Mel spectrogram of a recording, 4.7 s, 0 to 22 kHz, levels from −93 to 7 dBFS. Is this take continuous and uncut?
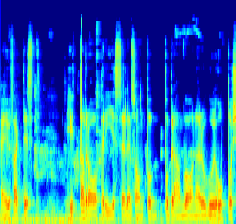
no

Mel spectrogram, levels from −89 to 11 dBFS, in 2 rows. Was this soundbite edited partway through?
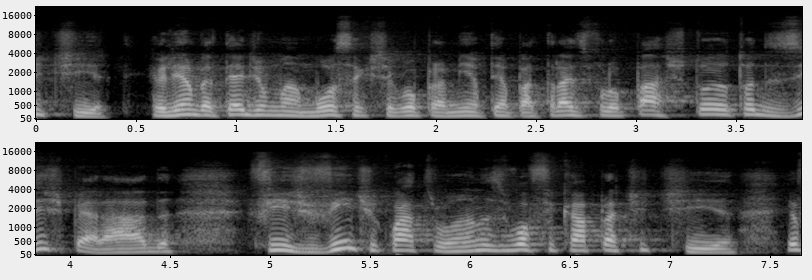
yes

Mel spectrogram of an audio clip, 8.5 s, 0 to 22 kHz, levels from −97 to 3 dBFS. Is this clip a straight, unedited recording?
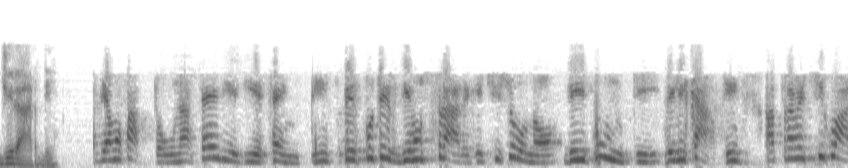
yes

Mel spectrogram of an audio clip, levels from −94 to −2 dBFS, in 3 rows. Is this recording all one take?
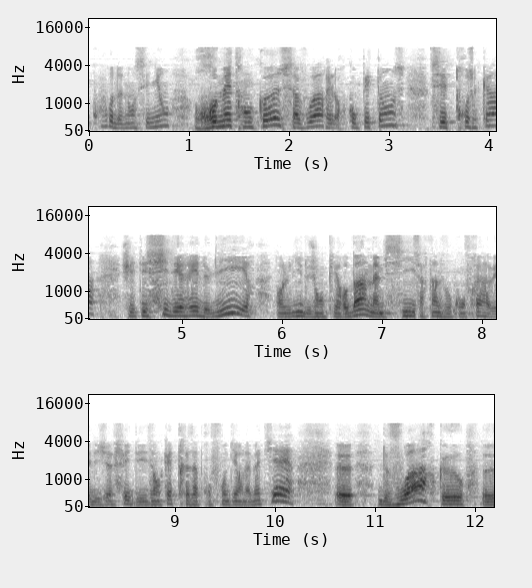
no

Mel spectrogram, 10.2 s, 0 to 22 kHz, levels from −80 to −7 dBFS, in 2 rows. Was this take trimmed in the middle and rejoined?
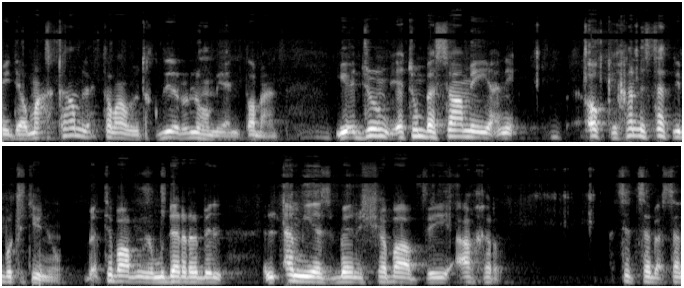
no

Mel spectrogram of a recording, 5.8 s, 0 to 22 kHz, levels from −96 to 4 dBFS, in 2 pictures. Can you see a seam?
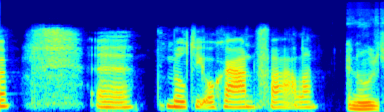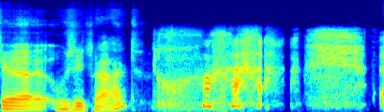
yes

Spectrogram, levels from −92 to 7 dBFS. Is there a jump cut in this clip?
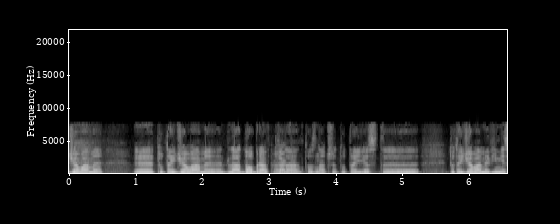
yes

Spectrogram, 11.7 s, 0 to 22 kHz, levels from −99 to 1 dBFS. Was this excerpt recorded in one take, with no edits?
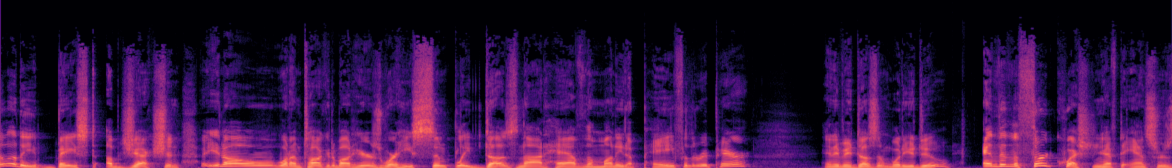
yes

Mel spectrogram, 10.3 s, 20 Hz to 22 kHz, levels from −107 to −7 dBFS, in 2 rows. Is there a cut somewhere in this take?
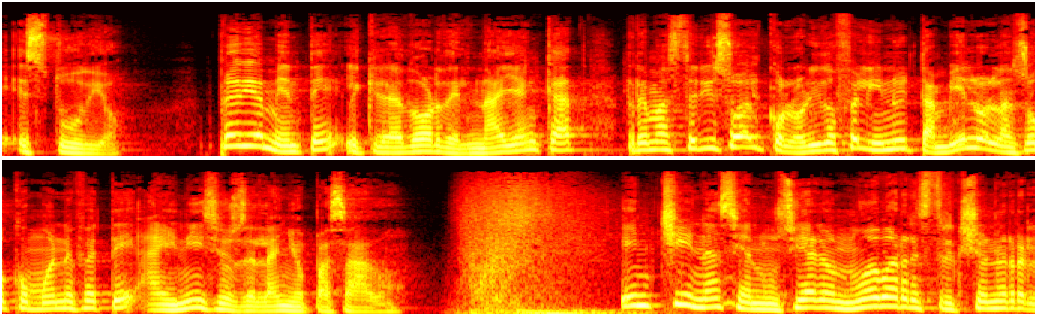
no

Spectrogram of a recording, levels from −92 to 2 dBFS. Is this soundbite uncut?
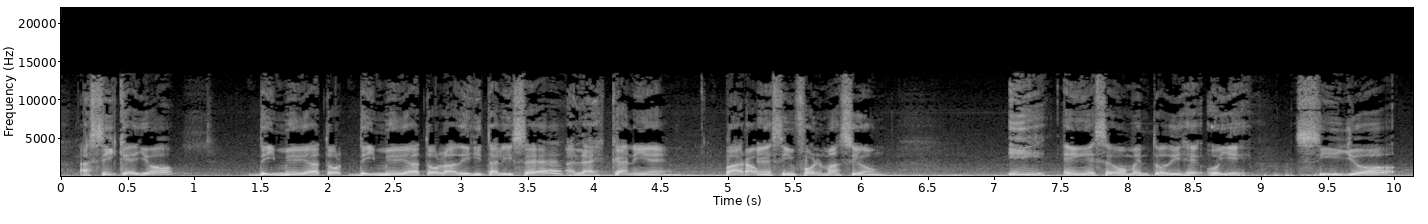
no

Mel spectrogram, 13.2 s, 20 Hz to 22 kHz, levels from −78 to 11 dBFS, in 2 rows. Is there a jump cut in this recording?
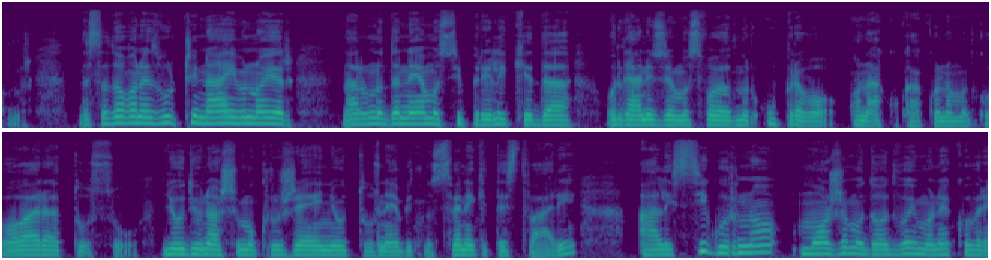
yes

